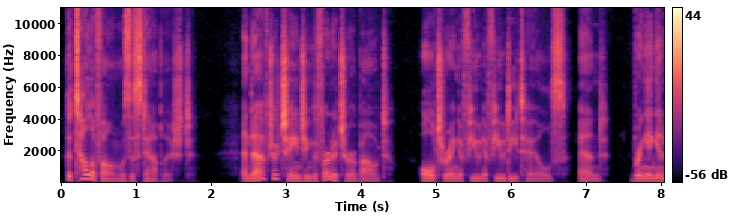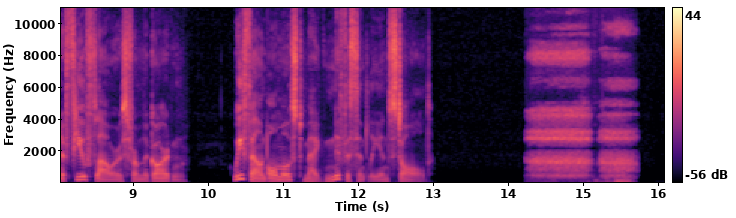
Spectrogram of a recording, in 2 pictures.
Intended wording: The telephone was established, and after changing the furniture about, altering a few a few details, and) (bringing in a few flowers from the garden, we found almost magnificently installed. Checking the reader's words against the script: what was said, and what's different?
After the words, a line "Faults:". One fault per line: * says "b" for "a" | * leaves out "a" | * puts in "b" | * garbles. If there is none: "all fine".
The telephone was established, and after changing the furniture about, altering a few a few details, and) (bringing in a few flowers from the garden, we found almost magnificently installed.
Faults:
all fine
